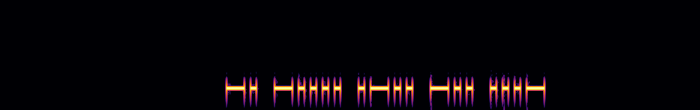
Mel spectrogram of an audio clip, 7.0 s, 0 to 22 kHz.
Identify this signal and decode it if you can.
Morse code, heard as a keyed tone, about 21 wpm, 700 Hz. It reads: N6LDV
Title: USA Call Signs - 5 Characters - Repeated 2x - 20wpm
